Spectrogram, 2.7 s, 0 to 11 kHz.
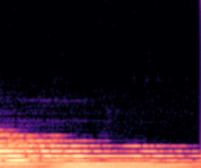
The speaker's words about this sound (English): There you'll find three great programs, starting with Bells of Peace, which is a national bell tolling on the 11th hour of the 11th day of the 11th month.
